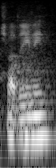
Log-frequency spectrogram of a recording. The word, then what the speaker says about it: Cialdini: Cialdini?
